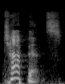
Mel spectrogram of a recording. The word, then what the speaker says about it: tuppence: the pound sign in the two is of course yeah I'm tired of reading that it is of course to pants pronounced tuppence in fact modern speech has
